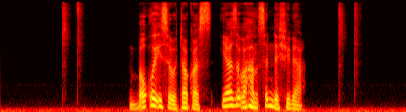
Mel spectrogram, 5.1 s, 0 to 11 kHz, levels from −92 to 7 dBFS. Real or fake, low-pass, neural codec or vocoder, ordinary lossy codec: fake; 9.9 kHz; autoencoder, 22.05 kHz, a latent of 192 numbers a frame, VITS, trained on many speakers; none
